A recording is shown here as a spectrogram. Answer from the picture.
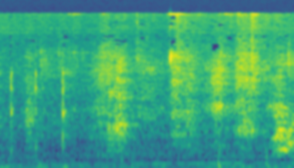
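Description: Boxer dog panting faintly in short, soft breaths, with a couple of light clicks.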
